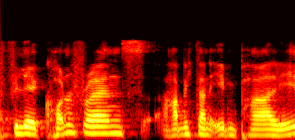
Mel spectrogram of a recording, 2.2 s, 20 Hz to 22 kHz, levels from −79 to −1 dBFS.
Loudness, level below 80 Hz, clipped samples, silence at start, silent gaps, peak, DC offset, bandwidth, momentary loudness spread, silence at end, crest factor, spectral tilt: -19 LUFS; -56 dBFS; under 0.1%; 0 s; none; -2 dBFS; under 0.1%; 8 kHz; 8 LU; 0 s; 16 dB; -6.5 dB/octave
